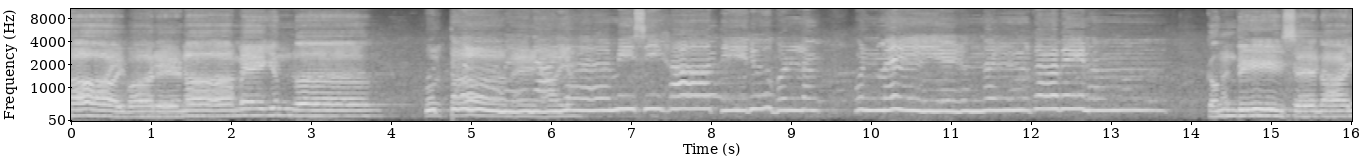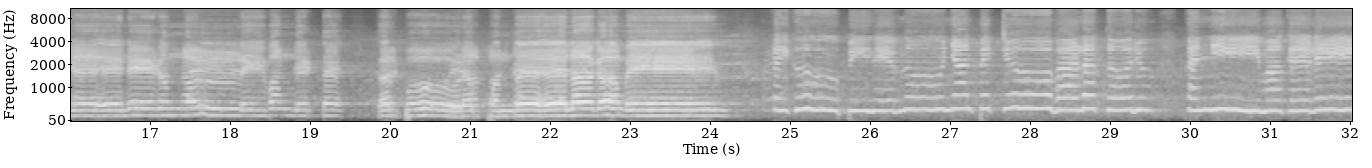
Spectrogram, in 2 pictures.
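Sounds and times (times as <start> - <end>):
group singing into microphones: 0.0 - 32.0.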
